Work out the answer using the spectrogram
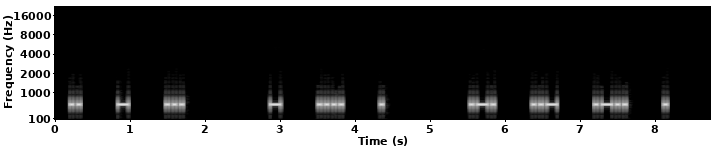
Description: Morse code, heard as a keyed tone, about 25 wpm, spaced as for 13 wpm, 600 Hz. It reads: ITS THE RULE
